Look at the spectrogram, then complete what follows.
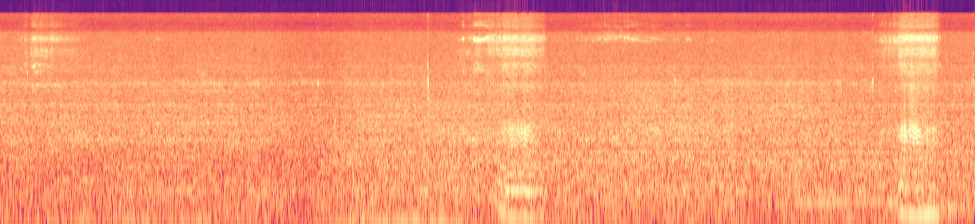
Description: My dog was taking a long nap and was snoring so I decided to take a video of him.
